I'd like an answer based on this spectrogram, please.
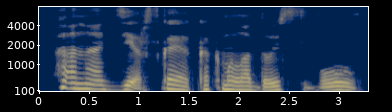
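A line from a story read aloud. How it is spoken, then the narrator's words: Laughing loudly. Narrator (Russian): захохотал Дуэсдея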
